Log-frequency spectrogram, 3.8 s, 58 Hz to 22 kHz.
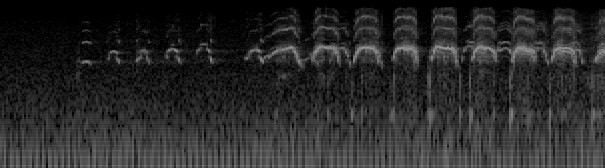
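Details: Osprey at a Finnish nest with two young, 31 July 2018: faint high notes build into a loud, steady series of arched, whistled yelps, about four per second.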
